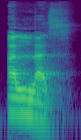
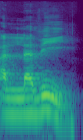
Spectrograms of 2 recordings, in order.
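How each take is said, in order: First: The word ends on a consonant, no vowel. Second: The word ends in a short i vowel. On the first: "Kemudian allaz. Nah, sukun" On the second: "Yang kedua alladzi buang ya"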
